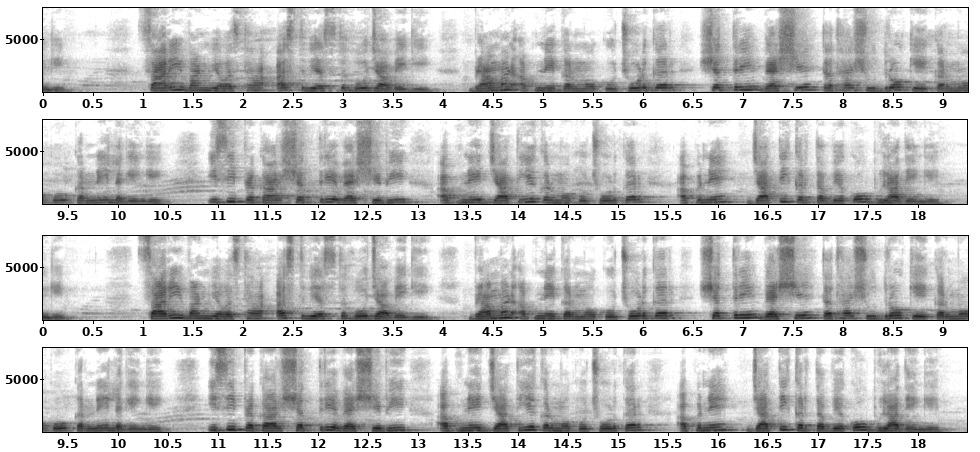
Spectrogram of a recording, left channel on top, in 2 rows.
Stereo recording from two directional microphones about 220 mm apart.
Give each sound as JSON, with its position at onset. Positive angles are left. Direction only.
{"t": 1.0, "sound": "speech", "side_deg": -35}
